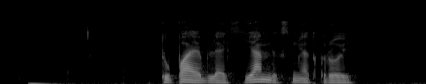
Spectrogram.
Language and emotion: Russian, angry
